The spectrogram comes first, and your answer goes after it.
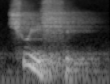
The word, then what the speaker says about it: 槌石: If you ask Google what in Chinese a hammer stone is pronounced like, it will say Chishi. Chui-shi, shi meaning stone, chui meaning hammer, Chishi.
